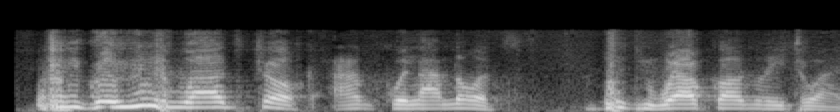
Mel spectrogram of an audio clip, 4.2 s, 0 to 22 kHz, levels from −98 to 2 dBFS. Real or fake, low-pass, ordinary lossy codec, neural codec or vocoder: fake; 7.2 kHz; none; codec, 16 kHz, 1.1 kbps, Voila-Tokenizer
